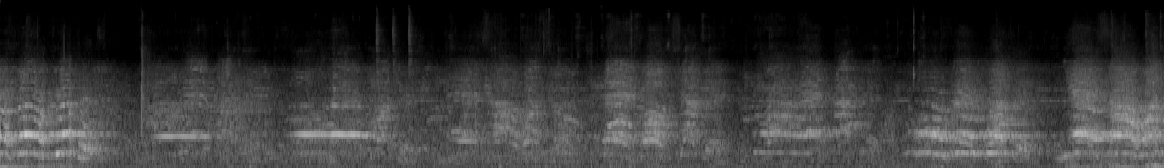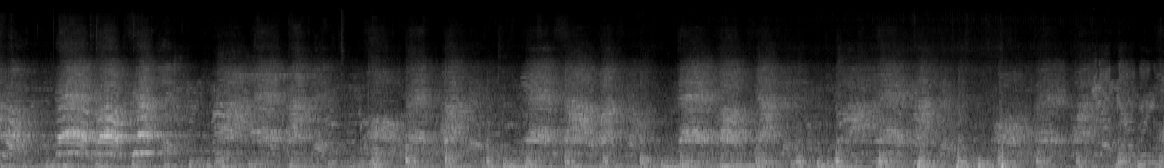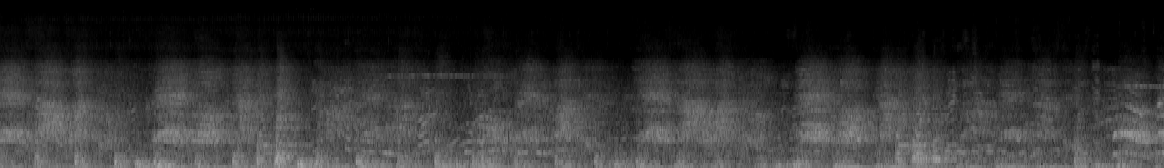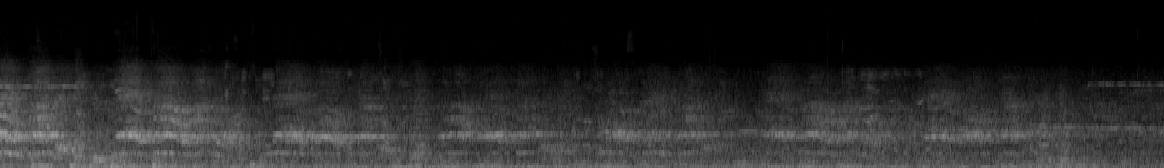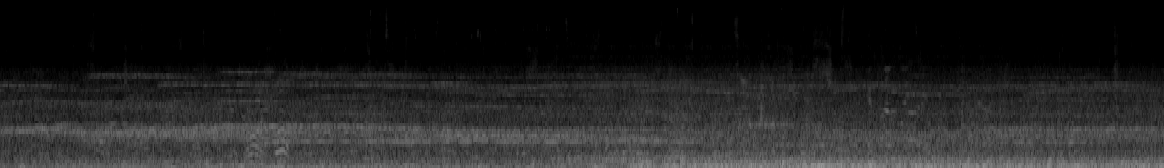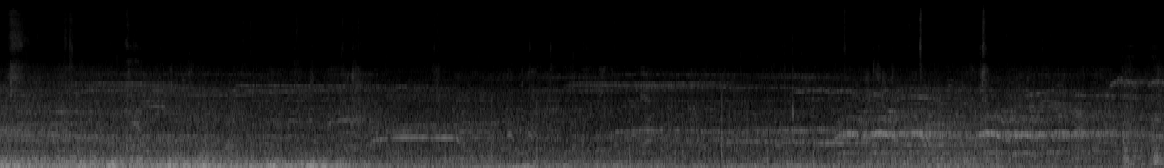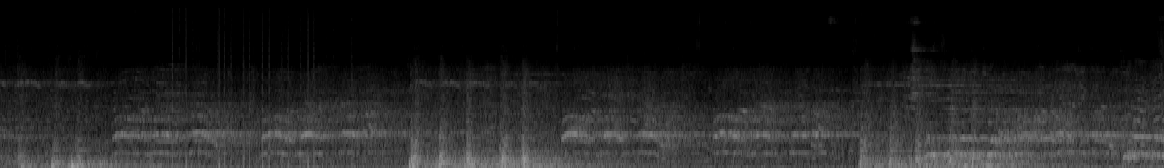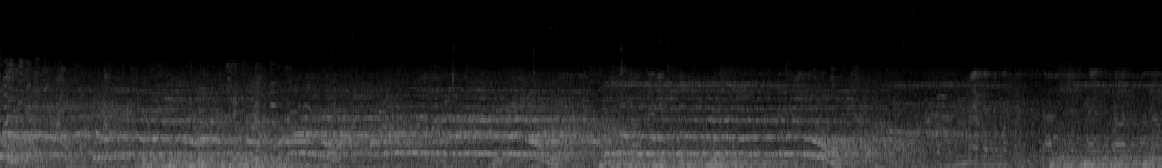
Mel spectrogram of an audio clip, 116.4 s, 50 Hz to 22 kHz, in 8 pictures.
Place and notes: Szewska, Kraków, Poland - (331) Manifa
Recording of passing Manifa on International Women's Day.
Recorded with Soundman OKM on... iPhone (with some zoom adapter I guess...)
województwo małopolskie, Polska, March 2018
